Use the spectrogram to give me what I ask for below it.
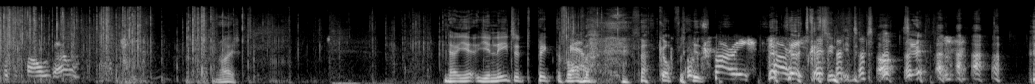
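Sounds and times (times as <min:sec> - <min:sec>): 
plastic packet torn open and crinkled: 0:00.0 - 0:04.5
speech: 0:00.3 - 0:01.5, 0:02.2 - 0:02.6, 0:04.4 - 0:10.3
laughter: 0:05.7 - 0:10.3.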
